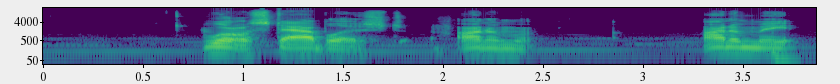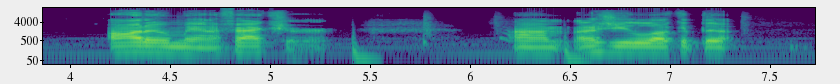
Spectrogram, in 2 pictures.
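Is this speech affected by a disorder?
No.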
